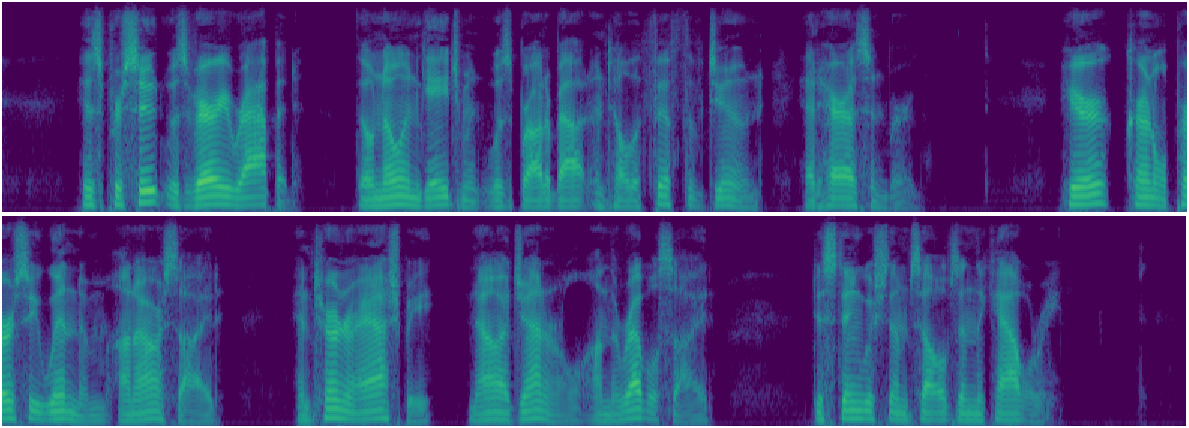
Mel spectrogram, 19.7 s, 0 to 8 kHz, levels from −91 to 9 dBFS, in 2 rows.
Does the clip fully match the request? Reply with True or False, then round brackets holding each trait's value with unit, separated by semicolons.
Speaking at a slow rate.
True (120 wpm)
